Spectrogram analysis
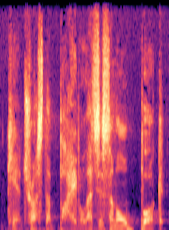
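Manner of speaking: hushed, unvoiced tempting whisper; devil's whisper. Devil whispering doubts to the unsaved, sly whisper. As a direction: breathe the doubt into their ear.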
